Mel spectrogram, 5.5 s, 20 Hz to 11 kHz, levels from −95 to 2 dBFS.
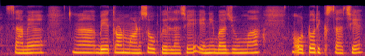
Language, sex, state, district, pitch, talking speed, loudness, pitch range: Gujarati, female, Gujarat, Valsad, 215 Hz, 110 wpm, -15 LUFS, 205-225 Hz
